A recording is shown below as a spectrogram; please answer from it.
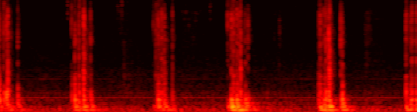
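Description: Long gold metal finger-jewelry nail caps tap on a flat, solid red glitter faux leather sheet lying on a table. Short, dull, low-weighted taps with a bright clicky edge come in small clusters about every second, each dying away quickly over a quiet background.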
